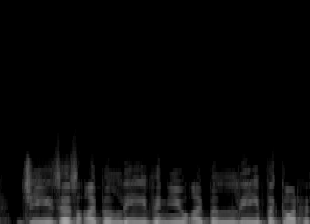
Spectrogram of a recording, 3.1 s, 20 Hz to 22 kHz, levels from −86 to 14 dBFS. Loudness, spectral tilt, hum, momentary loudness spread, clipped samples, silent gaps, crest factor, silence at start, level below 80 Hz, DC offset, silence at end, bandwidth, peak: -37 LUFS; -7 dB/octave; none; 7 LU; under 0.1%; none; 16 dB; 0.2 s; under -90 dBFS; under 0.1%; 0 s; 7.2 kHz; -20 dBFS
